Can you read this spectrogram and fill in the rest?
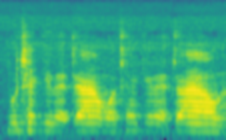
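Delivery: ordinary talk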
